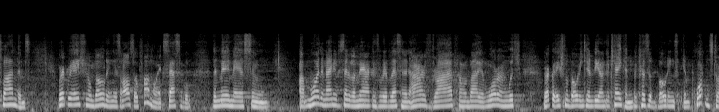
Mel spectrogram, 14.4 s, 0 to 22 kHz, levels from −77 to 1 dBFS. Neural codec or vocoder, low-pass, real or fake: codec, 32 kHz, 1.9 kbps, SNAC; 7.2 kHz; fake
